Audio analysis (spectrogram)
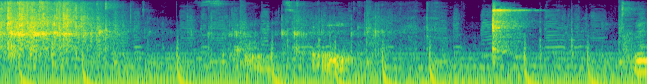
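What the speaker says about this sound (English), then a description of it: "Then I'm gonna go ahead and give it a shake, a really good shake." A cocktail shaker holding cranberry juice and fresh lime juice is shaken hard, giving a steady run of rattling, clinking ice knocks at close range with no talk.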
